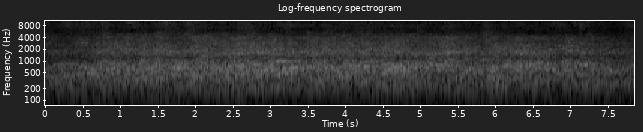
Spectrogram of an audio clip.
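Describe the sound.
An audience chatting among themselves, telling one another how nice they look; many overlapping voices form a steady, busy murmur for several seconds, with occasional light chuckles.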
